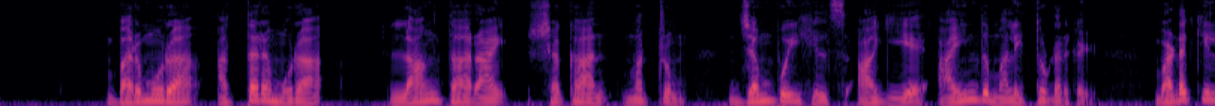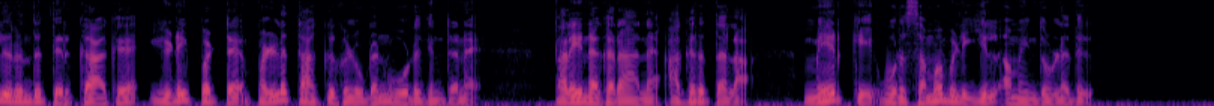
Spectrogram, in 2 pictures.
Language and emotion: Tamil, neutral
